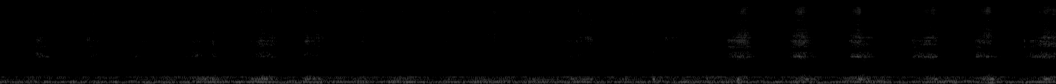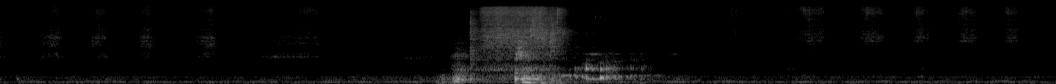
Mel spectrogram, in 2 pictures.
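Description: Double-edge safety razor scraping through lather and stubble in quick short strokes, about two to three a second. About fifteen seconds in, water runs briefly from a tap, the loudest sound.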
